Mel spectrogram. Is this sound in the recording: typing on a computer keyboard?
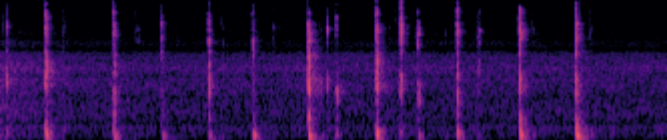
yes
